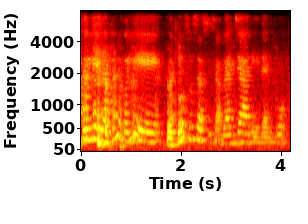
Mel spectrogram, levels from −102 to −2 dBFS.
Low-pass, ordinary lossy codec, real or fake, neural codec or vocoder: 7.2 kHz; Opus, 24 kbps; real; none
